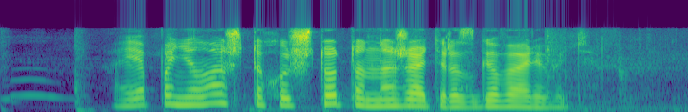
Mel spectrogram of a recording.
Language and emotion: Russian, neutral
